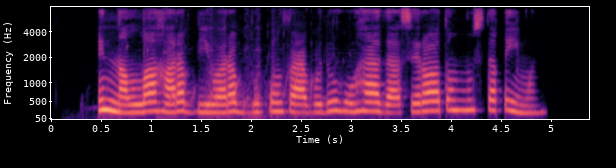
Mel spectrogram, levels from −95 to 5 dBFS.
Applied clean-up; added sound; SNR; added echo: neural separator model SepFormer DNS4.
